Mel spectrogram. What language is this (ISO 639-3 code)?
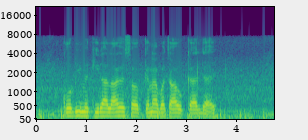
mai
